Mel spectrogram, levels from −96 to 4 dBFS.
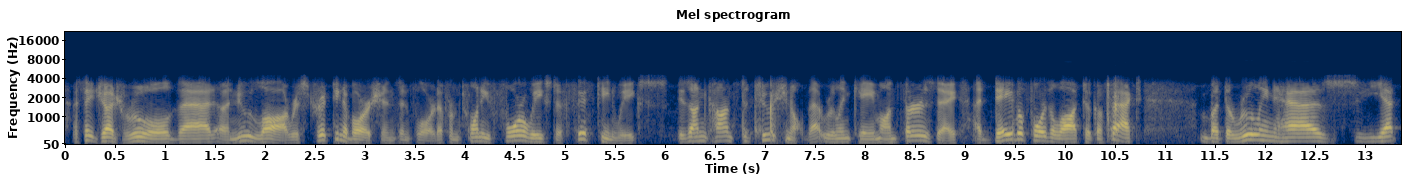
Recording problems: phone-call audio; poor line
phone ringing; noticeable; from 5 to 11 s; peak 9 dB below the speech

